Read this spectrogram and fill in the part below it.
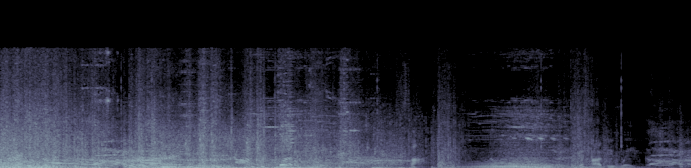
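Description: Game units clash in battle with metallic hits and magic effects.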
